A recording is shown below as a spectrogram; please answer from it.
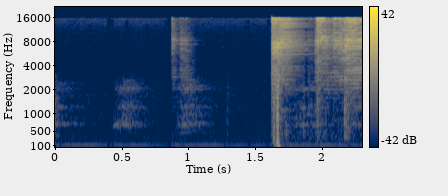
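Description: Bent steel rods being laid on the ground: a light click about a second in, then a single sharp metal clank near the end that rings on briefly.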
